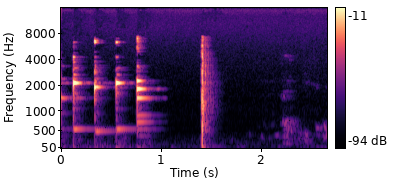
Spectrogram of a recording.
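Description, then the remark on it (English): A mobile phone ringtone chirps out a quick four-note melodic jingle during a church chapel service, followed by a single sharp thump and then faint, murmured voices in the background. “Did I actually bring my phone to church?”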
